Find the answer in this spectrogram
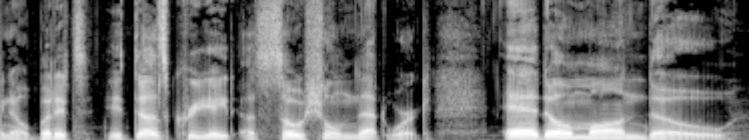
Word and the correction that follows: Endomondo: Endomondo. Sorry, I was saying it wrong. Endomondo. There.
